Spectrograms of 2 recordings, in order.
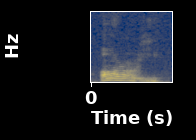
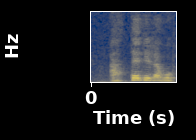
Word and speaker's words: artery: 동맥, artery, 아테리라고 발음하셔도 안 돼요. artery예요.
